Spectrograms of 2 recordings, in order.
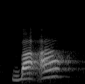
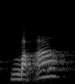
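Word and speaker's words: mã: 약간 꺾이듯이 위로 상승되는 음으로 발음을 하면 돼요. 응아라고 발음을 하고요. 요거는 단어를 볼게요. 마아, 마아 하고 이렇게 약간의 상승되는 그러나 꺾임이 심한 거.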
